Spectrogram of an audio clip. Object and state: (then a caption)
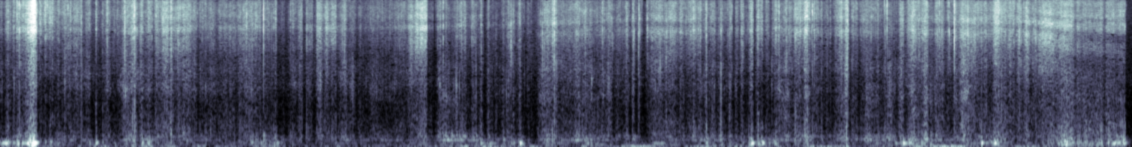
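Metal mesh microphone grille being brushed. A small flat brush with yellow synthetic bristles presses and brushes down onto the rounded, hollow woven metal mesh grille of a microphone. This produces a steady, close, low rumbling scratch with crackly texture and a louder thump near the start.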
